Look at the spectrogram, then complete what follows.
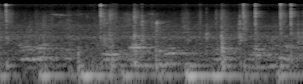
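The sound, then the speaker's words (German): Rapid, irregular clicking of a computer mouse and keyboard, fairly quiet, with crisp taps in quick bursts over a low steady hum. “Viel klickt. Viel geklickt.”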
